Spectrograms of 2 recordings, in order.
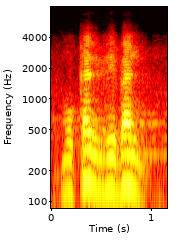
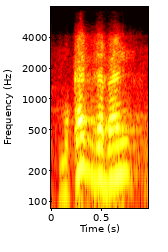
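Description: First: The vowel on the doubled dh is 'i'. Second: The vowel on the doubled dh is 'a'. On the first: His own words give the lie to his deeds. "ويروى بكسر الذال" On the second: Other people call him a liar. "بفتح الذال"

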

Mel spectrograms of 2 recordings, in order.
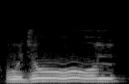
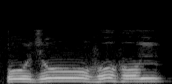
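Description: First: The vowel swells like w and h is lost. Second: Each h sound is clearly pronounced. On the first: The speaker calls it wrong. "الخطا ... كاني بجيب واو" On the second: The speaker calls it right. "ده الصواب"

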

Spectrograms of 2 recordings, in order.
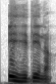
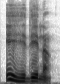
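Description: The two takes are said the same way.

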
